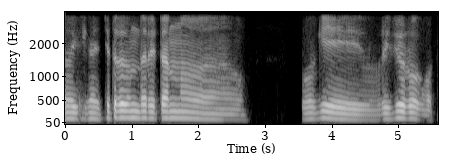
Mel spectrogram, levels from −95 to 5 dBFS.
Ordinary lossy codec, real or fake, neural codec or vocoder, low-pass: none; real; none; 3.6 kHz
